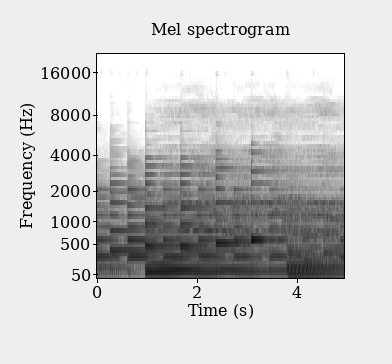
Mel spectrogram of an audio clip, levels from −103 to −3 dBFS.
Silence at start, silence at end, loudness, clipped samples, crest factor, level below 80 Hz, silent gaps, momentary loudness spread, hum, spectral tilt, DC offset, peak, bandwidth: 0 s; 0 s; -22 LUFS; under 0.1%; 14 dB; -36 dBFS; none; 6 LU; none; -9.5 dB/octave; under 0.1%; -8 dBFS; 5 kHz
